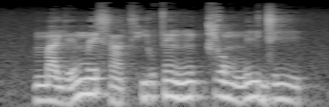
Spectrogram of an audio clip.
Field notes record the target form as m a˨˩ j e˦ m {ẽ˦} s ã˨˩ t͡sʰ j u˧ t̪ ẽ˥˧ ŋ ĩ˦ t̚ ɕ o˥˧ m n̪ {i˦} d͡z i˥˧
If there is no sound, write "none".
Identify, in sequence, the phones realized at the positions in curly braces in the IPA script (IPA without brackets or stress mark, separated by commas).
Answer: e˦, i˥˧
